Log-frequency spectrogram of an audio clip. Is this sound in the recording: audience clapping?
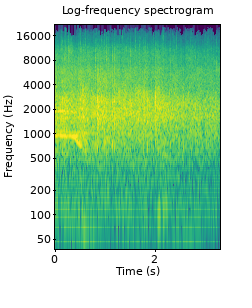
yes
